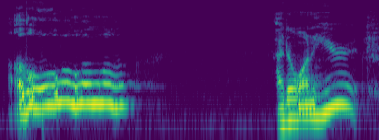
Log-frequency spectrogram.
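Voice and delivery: high, sing-song blah blah with fingers in ears; childish blah blah. Retold or imitated. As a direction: play a child refusing to listen. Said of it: "stick our fingers in our ears".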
